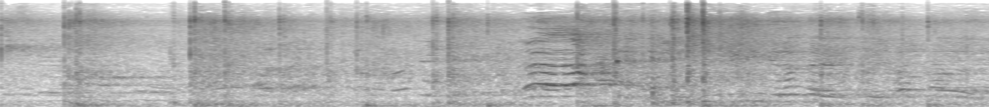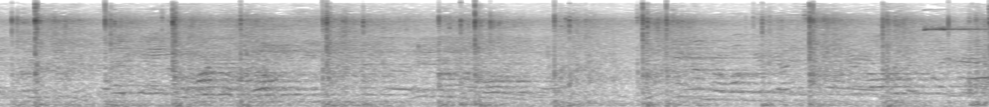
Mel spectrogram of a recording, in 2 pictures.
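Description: Basketballs bouncing on a hardwood gym floor, irregular dribble thuds from several balls, with people talking in the background.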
